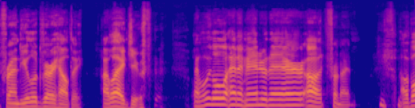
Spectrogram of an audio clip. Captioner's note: laughter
